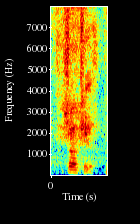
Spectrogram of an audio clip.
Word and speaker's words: Shang-Chi: Shang-Chi. We've been saying it wrong this entire time. The trailers have been clarifying it. – Shang-Chi.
